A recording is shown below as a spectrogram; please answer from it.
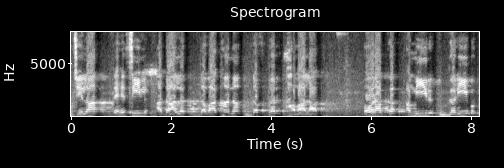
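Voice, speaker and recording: A male teacher delivers an exam-prep lesson, reading out word after word at a slow, unhurried pace. His voice sits a little high for a man, and he keeps pausing to check in with his students. A faint hiss of background noise runs under the recording. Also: fairly bright tone, poor audio. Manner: slow, deliberate listing with frequent "ठीक है" check-ins. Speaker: Hindi grammar teacher. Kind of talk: exam-prep lesson, listing vocabulary words.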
